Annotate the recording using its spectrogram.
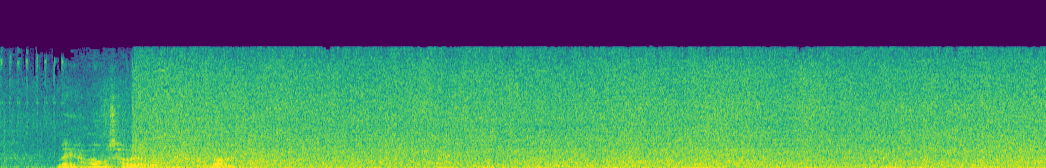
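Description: Water churns and splashes behind a boat.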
